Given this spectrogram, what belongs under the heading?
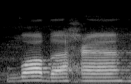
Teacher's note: Ya, ini ada qalqalah sughra ya, huruf ba, huruf qalqalah. Karena dia di tengah ayat, maka dipantulkannya dengan cara pelan saja, tidak kuat-kuat ya.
